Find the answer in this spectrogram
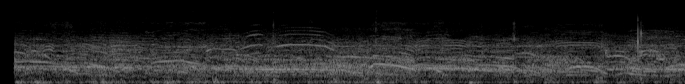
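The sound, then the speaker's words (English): A few sharp, scattered blows as two people bash the glass windows of the Capitol building, partly buried under a loud, continuous crowd of protesters shouting and booing them. “So Jackass 1 and 2 up there bashing the glass.”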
